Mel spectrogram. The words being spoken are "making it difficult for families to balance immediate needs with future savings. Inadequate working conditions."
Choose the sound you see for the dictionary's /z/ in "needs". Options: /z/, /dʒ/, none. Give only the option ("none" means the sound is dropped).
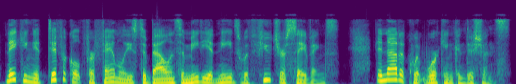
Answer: /z/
